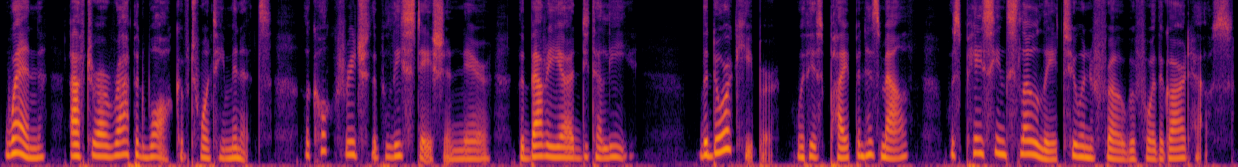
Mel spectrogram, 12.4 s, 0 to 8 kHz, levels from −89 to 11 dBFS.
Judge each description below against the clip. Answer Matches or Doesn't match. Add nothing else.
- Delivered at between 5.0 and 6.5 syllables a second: Matches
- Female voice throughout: Matches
